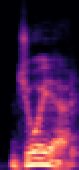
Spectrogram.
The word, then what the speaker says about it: Gioia: a personal thing um oh it's pronounced Joya sorry oh and Paul's wife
